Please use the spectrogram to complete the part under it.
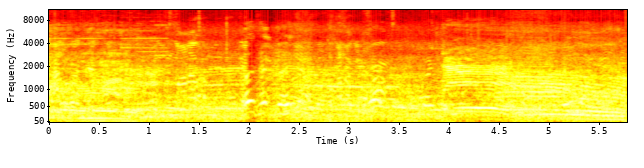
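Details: Sahiwal breed bulls at a crowded cattle market, bought by a farmer from Brahmanbaria, Bangladesh, on 31 May 2024; low drawn-out moos rise over steady crowd chatter and men bargaining, with a brief sharp knock midway.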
